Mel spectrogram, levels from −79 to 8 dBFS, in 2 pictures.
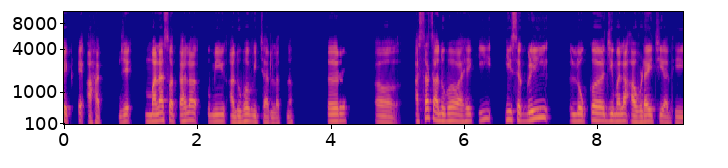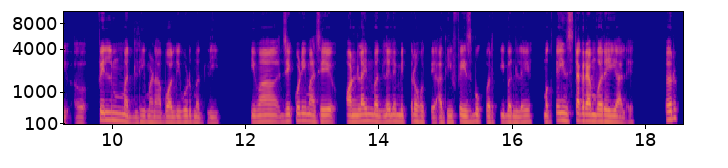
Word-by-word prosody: एकटे -, -, -3 dB
आहात -, -, 0 dB
म्हणजे, 145 Hz, +4 st, -3 dB, 0.2 s
मला 150 Hz, +4 st, +7 dB
स्वतःला 170 Hz, -1 st, +1 dB
तुम्ही 145 Hz, +1 st, -3 dB
अनुभव 130 Hz, +3 st, +1 dB
विचारलात 120 Hz, -4 st, -5 dB
ना 125 Hz, -, -10 dB, 0.6 s
तर 150 Hz, +1 st, +3 dB, 0.5 s
अ, 135 Hz, -, -5 dB, 0.6 s
असाच 215 Hz, +9 st, +1 dB
अनुभव 160 Hz, -1 st, +3 dB
आहे 150 Hz, +1 st, 0 dB
की 175 Hz, +6 st, -7 dB, 0.2 s
ही 185 Hz, -, +1 dB
सगळी 185 Hz, +7 st, +2 dB, 0.4 s
लोक 150 Hz, +2 st, 0 dB, 0.2 s
जी 155 Hz, -, 0 dB
मला 150 Hz, +1 st, +3 dB
आवडायची 140 Hz, +2 st, +2 dB
आधी 120 Hz, 0 st, -5 dB
अ, 120 Hz, 0 st, -9 dB, 0.2 s
फिल्ममधली 155 Hz, -8 st, +1 dB
म्हणा. 125 Hz, -1 st, -5 dB
बॉलिवूडमधली 125 Hz, -2 st, -4 dB, 0.5 s
किंवा 140 Hz, +1 st, 0 dB, 0.3 s
जे 150 Hz, +2 st, +2 dB
कोणी 160 Hz, 0 st, +1 dB
माझे 140 Hz, -1 st, +2 dB, 0.3 s
ऑनलाइन 145 Hz, +2 st, +2 dB
बनलेले 140 Hz, +1 st, 0 dB
मित्र 140 Hz, +1 st, -4 dB
होते 120 Hz, -1 st, -6 dB
आधी 125 Hz, +2 st, -4 dB
Facebookवरती 135 Hz, -1 st, -2 dB
बनले 130 Hz, +1 st, -1 dB, 0.2 s
मग 135 Hz, -2 st, -2 dB
ते 170 Hz, 0 st, +4 dB
Instagramवरही 145 Hz, -4 st, +5 dB
आले 120 Hz, -3 st, -4 dB, 0.5 s
तर 190 Hz, +2 st, +5 dB
140 Hz, 135 wpm, -26 LUFS, 130-155 Hz, 0.6 s, मला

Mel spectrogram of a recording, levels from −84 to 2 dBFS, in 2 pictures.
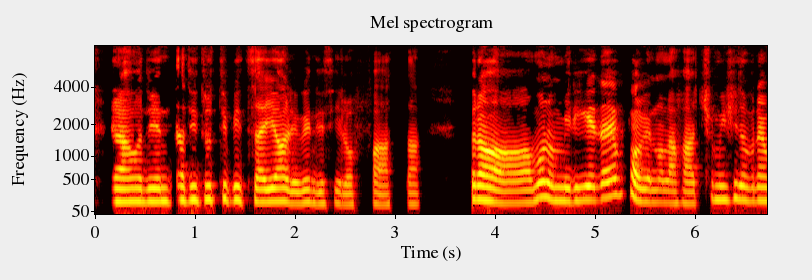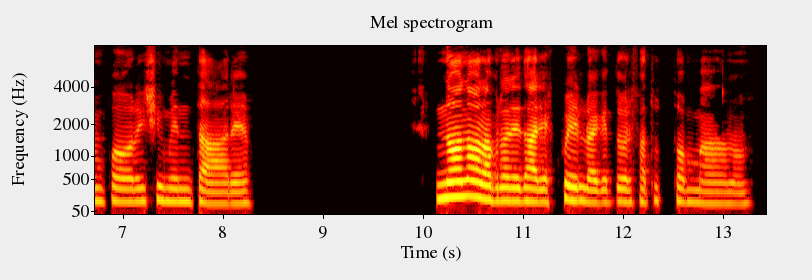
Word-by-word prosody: eravamo 180 Hz, 0 st, +2 dB
diventati 180 Hz, +2 st, -1 dB
tutti 205 Hz, +1 st, -5 dB
pizzaioli, 180 Hz, -3 st, 0 dB
quindi 155 Hz, -1 st, -5 dB
sì, 150 Hz, 0 st, -12 dB
l'ho 140 Hz, -1 st, -6 dB, 0.2 s
fatta. 140 Hz, +1 st, -7 dB, 0.5 s
Però 165 Hz, -5 st, +4 dB
mò 225 Hz, -, +1 dB
non 215 Hz, -5 st, 0 dB
mi 185 Hz, -1 st, -1 dB
richiede 195 Hz, +5 st, +1 dB
è -, -, +3 dB
un 265 Hz, -, -7 dB
po' 240 Hz, -6 st, +2 dB
che 175 Hz, -, -2 dB
non 165 Hz, 0 st, -7 dB
la 155 Hz, -1 st, -3 dB
faccio, 155 Hz, +5 st, -7 dB
mi 200 Hz, 0 st, -3 dB
ci 205 Hz, +3 st, -7 dB
dovrei 190 Hz, -1 st, -2 dB
un 185 Hz, -1 st, -5 dB
po' 175 Hz, 0 st, -2 dB
ricimentare. 170 Hz, -5 st, -3 dB, 1.8 s
Non 230 Hz, +3 st, +8 dB
ho 245 Hz, -1 st, +8 dB
la 205 Hz, -2 st, +6 dB
planetaria 185 Hz, -1 st, +2 dB
è 170 Hz, 0 st, -7 dB
quella 185 Hz, -5 st, +1 dB
che 165 Hz, 0 st, -6 dB
dover 175 Hz, -1 st, -4 dB
fa 175 Hz, -1 st, -7 dB
tutto 185 Hz, +1 st, -10 dB
a -, -, -3 dB
mano. 150 Hz, -2 st, -7 dB
180 Hz, 170 wpm, -23 LUFS, 160-195 Hz, 1.8 s, Non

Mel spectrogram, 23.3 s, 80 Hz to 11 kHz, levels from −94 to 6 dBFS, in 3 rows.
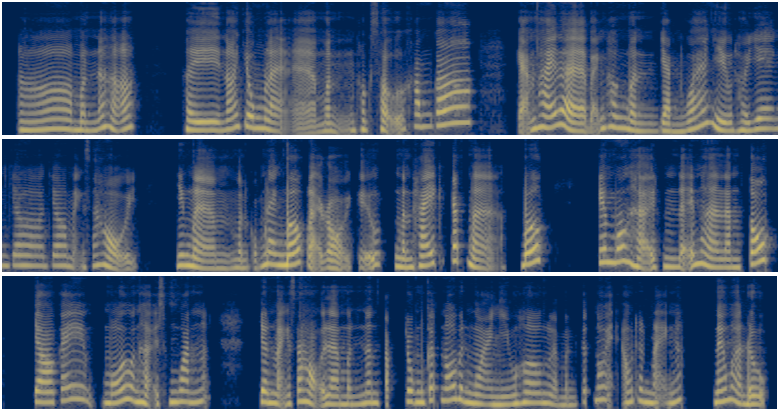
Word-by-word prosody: Ờ, 220 Hz, +3 st, -1 dB
mình 205 Hz, -1 st, -2 dB
á 260 Hz, -, -1 dB
hả? 245 Hz, -1 st, -1 dB, 0.5 s
Thì 205 Hz, -2 st, +3 dB
nói 235 Hz, +7 st, -2 dB
chung 270 Hz, -4 st, +2 dB
là, 200 Hz, -5 st, 0 dB
à, 135 Hz, -1 st, -8 dB
mình 185 Hz, +4 st, -7 dB
thực 220 Hz, +1 st, -4 dB
sự 215 Hz, -1 st, -2 dB
không 290 Hz, 0 st, -4 dB
có 370 Hz, +5 st, +3 dB, 0.5 s
cảm 235 Hz, -, 0 dB
thấy 275 Hz, +2 st, +3 dB
là 195 Hz, -, +5 dB
bản 250 Hz, -, -4 dB
thân 270 Hz, -2 st, 0 dB
mình 185 Hz, -4 st, -2 dB
dành 180 Hz, -3 st, -1 dB
quá 235 Hz, -, 0 dB
nhiều 220 Hz, -, +1 dB
thời 195 Hz, +1 st, -2 dB
gian 240 Hz, +1 st, -2 dB
cho 245 Hz, -1 st, -5 dB
cho 245 Hz, +1 st, -5 dB
mạng 205 Hz, -3 st, -10 dB
xã 240 Hz, +5 st, -8 dB
hội, 200 Hz, -10 st, -1 dB, 0.4 s
nhưng 245 Hz, 0 st, +4 dB
mà 180 Hz, -6 st, +2 dB
mình 180 Hz, +2 st, -7 dB
cũng 185 Hz, +8 st, -4 dB
đang 265 Hz, -2 st, +4 dB
bớt 270 Hz, +5 st, +6 dB
lại -, -, 0 dB
rồi, -, -, 0 dB
kiểu, -, -, -2 dB
mình 205 Hz, -2 st, +2 dB
thấy 240 Hz, +5 st, +3 dB
cái 310 Hz, -, -25 dB
cách 360 Hz, -1 st, +1 dB
mà 200 Hz, -10 st, +1 dB, 0.2 s
bớt 295 Hz, +8 st, +5 dB, 0.5 s
cái 320 Hz, +1 st, +3 dB
mối 325 Hz, +2 st, +4 dB
quan 340 Hz, -, +1 dB
hệ, 220 Hz, -6 st, +2 dB
ừm, 215 Hz, -2 st, -1 dB
để -, -, 0 dB
mà 255 Hz, -7 st, +2 dB
làm 200 Hz, 0 st, -2 dB
tốt 305 Hz, -, +4 dB, 0.4 s
cho 250 Hz, -1 st, +4 dB
cái 310 Hz, +5 st, -4 dB, 0.2 s
mối 235 Hz, +5 st, +2 dB
quan 310 Hz, -5 st, +2 dB
hệ 220 Hz, -4 st, +2 dB
xung 255 Hz, +4 st, 0 dB
quanh 260 Hz, -1 st, 0 dB
á, 275 Hz, -, -10 dB, 0.5 s
trên 255 Hz, -3 st, +5 dB
mạng 215 Hz, -2 st, 0 dB
xã 270 Hz, -, 0 dB
hội 235 Hz, -6 st, +2 dB
là 205 Hz, -1 st, +1 dB
mình 200 Hz, +1 st, -3 dB
nên 235 Hz, 0 st, +1 dB
tập -, -, -8 dB
trung 260 Hz, -2 st, +3 dB
kết 300 Hz, +3 st, -3 dB
nối 295 Hz, +2 st, 0 dB
bên 260 Hz, -6 st, +3 dB
ngoài 210 Hz, -3 st, -1 dB
nhiều 195 Hz, +2 st, 0 dB
hơn 235 Hz, 0 st, 0 dB
là 205 Hz, -, -5 dB
mình 185 Hz, 0 st, -8 dB
kết 260 Hz, +6 st, -12 dB
nối 310 Hz, +1 st, -3 dB
ảo 250 Hz, -, -4 dB
trên 270 Hz, -3 st, 0 dB
mạng 235 Hz, 0 st, -1 dB
á, 285 Hz, -, -2 dB, 0.3 s
nếu 260 Hz, +3 st, +2 dB
mà 295 Hz, -6 st, 0 dB
được. 205 Hz, -1 st, +2 dB
235 Hz, 225 wpm, -21 LUFS, 205-270 Hz, 0.5 s, bớt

